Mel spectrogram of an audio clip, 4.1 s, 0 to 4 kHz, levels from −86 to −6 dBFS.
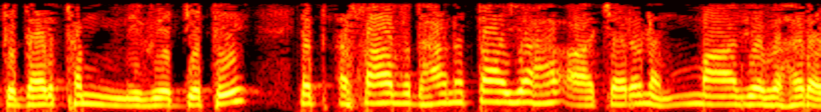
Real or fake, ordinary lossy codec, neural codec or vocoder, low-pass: real; none; none; 3.6 kHz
